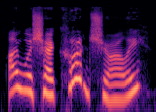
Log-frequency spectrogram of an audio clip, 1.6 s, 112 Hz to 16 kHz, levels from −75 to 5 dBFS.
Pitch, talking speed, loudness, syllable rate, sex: 260 Hz, 190 wpm, -16 LUFS, 4.4 syllables/s, female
